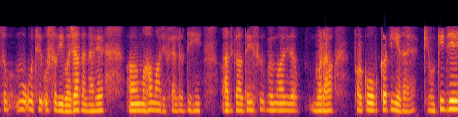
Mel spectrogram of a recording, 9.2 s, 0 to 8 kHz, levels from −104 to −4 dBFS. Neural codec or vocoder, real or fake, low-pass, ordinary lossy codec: codec, 16 kHz, 0.8 kbps, ZipCodec; fake; 7.2 kHz; AAC, 16 kbps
